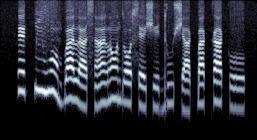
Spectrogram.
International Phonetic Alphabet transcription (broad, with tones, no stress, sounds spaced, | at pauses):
ɛ˦ k͡p ĩ˦ w ɔ̃˦˨ b a˧ l a˨ s ã˨˦ l ɔ̃˦ d ɔ˧ s ɛ˨ ʃ e˨ d u˧ ʃ a˨ k͡p a˧ k a˦ k o˧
